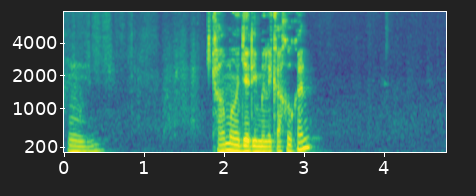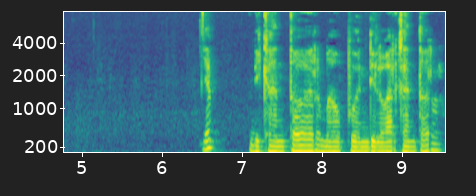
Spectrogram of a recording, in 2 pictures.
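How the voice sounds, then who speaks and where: Man playing a breathy, mellow, flirtatious boss. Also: on the low side. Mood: seductive, slow.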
